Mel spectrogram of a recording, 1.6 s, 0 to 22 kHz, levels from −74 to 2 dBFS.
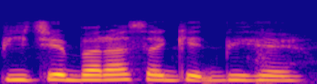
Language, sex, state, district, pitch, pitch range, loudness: Hindi, female, Arunachal Pradesh, Papum Pare, 225 Hz, 210-230 Hz, -15 LUFS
